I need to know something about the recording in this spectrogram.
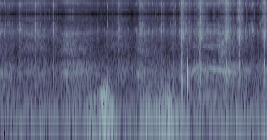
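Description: Faint distant voices over a low outdoor rumble, with a few short sharp clicks about two-thirds of the way through.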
